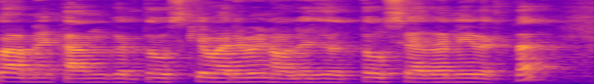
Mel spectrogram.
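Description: A man talks over light background noise. There is audible room echo. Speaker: product reviewer. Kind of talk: casual unboxing talk. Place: home room.

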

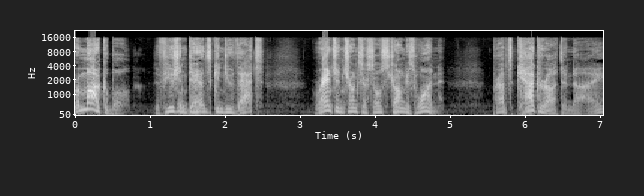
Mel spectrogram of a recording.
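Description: Using a put-on character voice, a man sounds raspy and fairly high-pitched, leaving long, frequent pauses. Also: moderate pace. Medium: dub. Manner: boastful, commanding.

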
